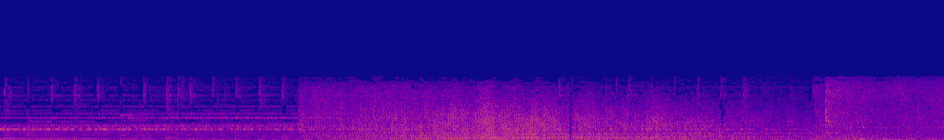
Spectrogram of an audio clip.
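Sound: airplane noise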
